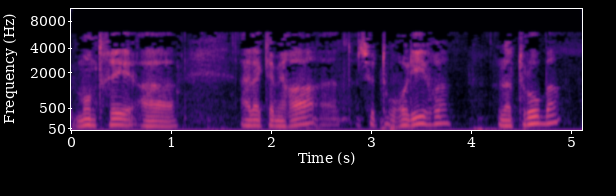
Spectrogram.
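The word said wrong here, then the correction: La Tròba: c'est comme ça qu'on dit ? – La Trobo. – La Trobo, voilà. Oui, le A se prononce haut.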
